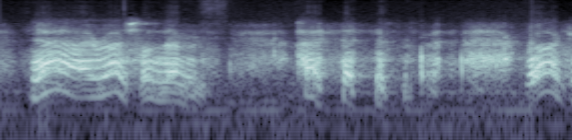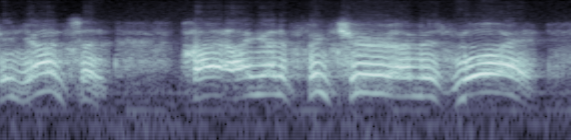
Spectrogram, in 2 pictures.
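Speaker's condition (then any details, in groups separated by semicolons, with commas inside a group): Throat cancer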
